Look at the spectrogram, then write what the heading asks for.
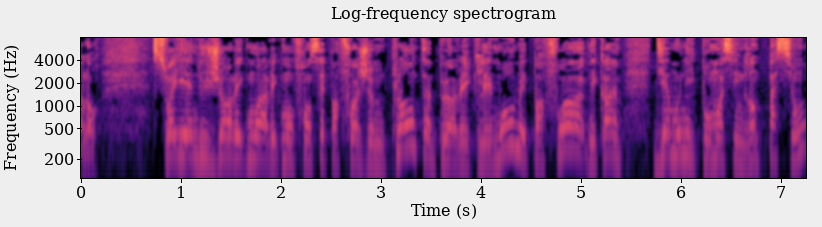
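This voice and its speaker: A man speaks with a German accent. His intonation is lively. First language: German (speaking French). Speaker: TV shopping presenter. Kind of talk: sales pitch. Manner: halting.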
